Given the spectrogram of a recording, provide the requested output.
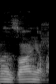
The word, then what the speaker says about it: lasagna: The G in lasagna is silent.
